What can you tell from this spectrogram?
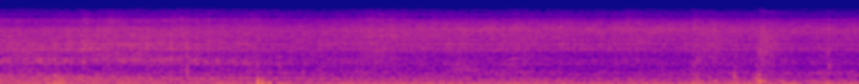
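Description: An engine idling steadily with a low, even hum. A single thump sounds about two seconds in.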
